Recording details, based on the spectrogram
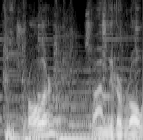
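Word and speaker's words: comptroller: who is our controller which is spelled comproller but I was always told it was pronounced controller.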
